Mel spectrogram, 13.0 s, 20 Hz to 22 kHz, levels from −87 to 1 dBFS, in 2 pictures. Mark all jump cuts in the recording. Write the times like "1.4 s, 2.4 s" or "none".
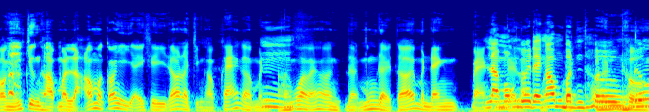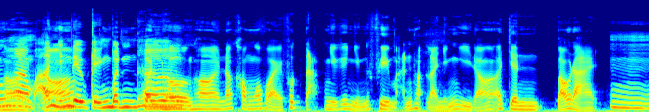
none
